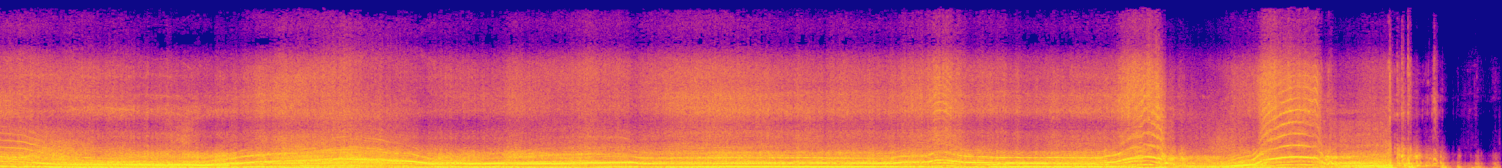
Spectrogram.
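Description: FPV quadcopter's motors and propellers whining from its onboard camera, the pitch rising and falling with the throttle, with two sharp upward sweeps near the end. The drone tumbles about fourteen seconds in, and the motor sound breaks up and cuts off as it crashes.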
